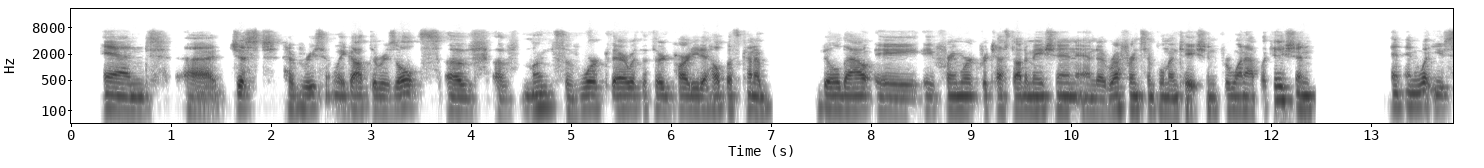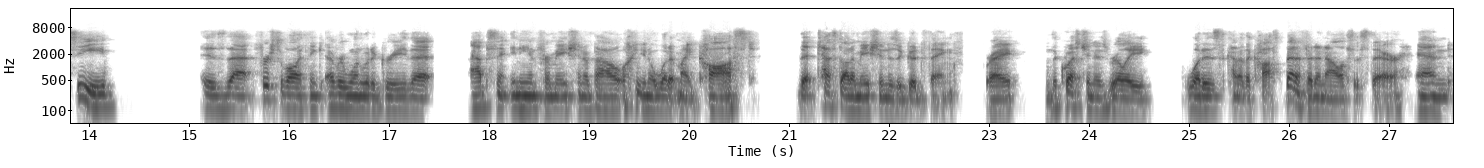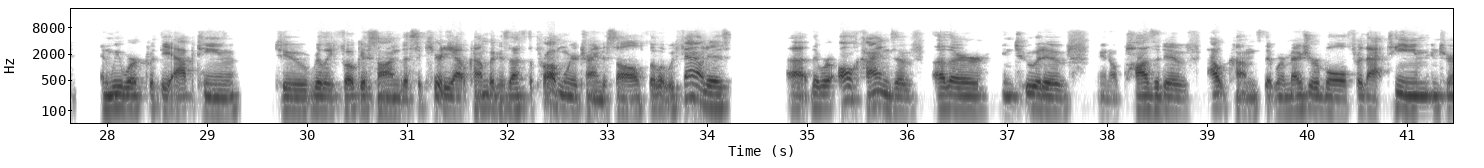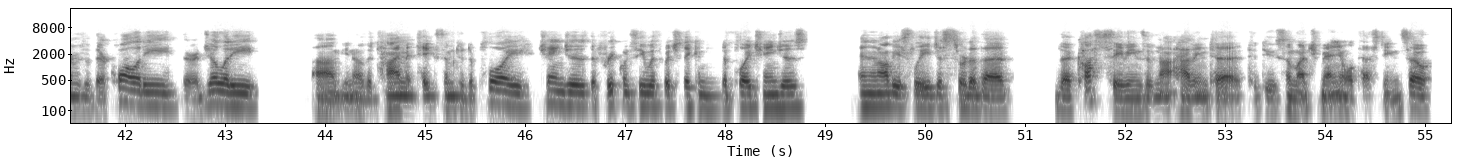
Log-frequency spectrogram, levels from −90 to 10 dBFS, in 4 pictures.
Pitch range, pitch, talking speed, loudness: 105-120 Hz, 110 Hz, 195 wpm, -21 LUFS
